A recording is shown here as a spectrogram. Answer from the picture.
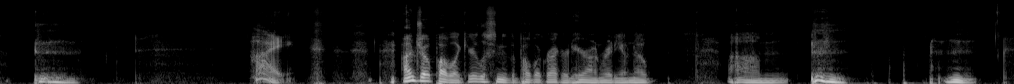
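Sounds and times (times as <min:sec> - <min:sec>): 
person clearing throat: 0:00.3 - 0:01.0, 0:08.1 - 0:08.7, 0:09.3 - 0:09.9
speech: 0:00.4 - 0:00.8, 0:04.0 - 0:06.6, 0:07.3 - 0:08.6, 0:09.4 - 0:09.8.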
